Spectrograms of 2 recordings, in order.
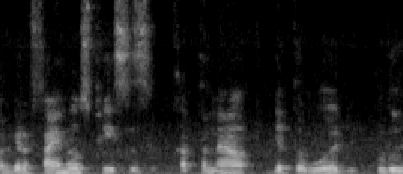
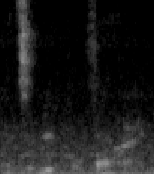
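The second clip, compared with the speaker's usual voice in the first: a hushed, admiring whisper; 8 semitones lower, 16 dB quieter than usual. Shown as a demonstration. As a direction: whisper "It's a beautiful thing" softly to yourself.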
